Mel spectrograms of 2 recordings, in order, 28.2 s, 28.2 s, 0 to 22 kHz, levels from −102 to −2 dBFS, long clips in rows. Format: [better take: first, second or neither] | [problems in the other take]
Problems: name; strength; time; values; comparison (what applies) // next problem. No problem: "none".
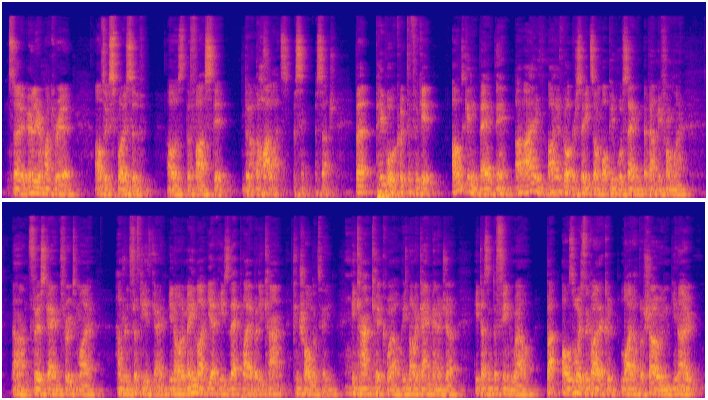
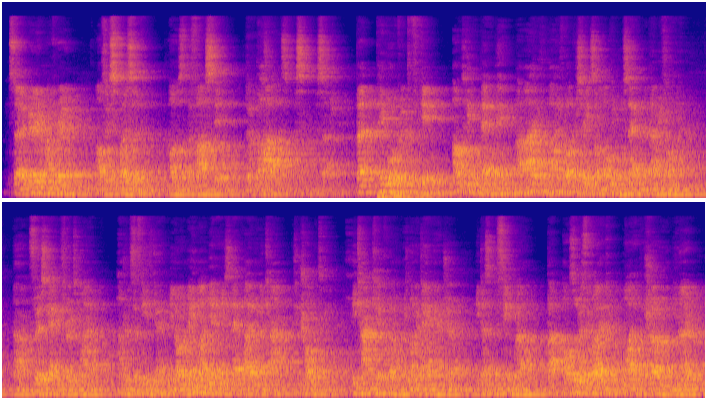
first | room echo; strong; dies away in 3 s; slight in the first // off-mic speech; far; far in the first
